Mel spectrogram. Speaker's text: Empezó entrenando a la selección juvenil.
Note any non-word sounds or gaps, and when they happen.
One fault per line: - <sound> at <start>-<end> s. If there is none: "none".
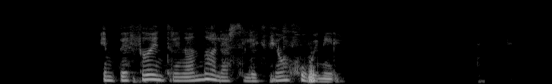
none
